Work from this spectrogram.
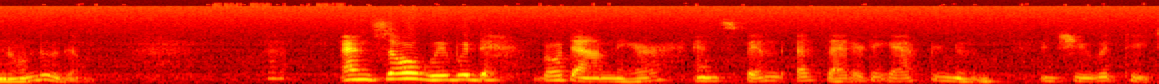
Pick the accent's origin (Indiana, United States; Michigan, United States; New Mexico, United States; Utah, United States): Utah, United States; Wanship; born there; also born or lived in Park City; I was born in Wanship, Utah, and my mother's mother-in-law was the midwife when I was born, and I was born at home.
